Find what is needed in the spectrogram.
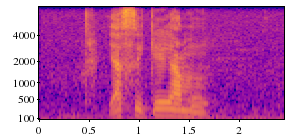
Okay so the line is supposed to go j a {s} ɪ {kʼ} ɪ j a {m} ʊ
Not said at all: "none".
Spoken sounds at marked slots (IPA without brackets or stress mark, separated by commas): s, kʼ, m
